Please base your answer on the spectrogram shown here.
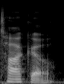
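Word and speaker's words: Tako: And she's like, "Oh, it's with a K." And she's like, "Okay, how's it pronounced?" And she's like, "Oh, no, you got it right. It's pronounced taco."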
